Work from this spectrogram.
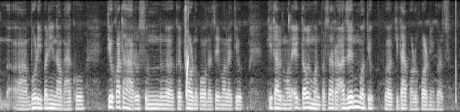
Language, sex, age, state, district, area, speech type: Nepali, male, 30-45, West Bengal, Kalimpong, rural, spontaneous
